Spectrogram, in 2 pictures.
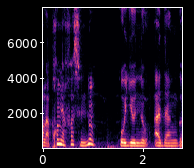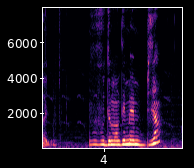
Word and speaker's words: Oyono Ada Ngone: l'histoire aujourd'hui ce créneau oyono à dongo et oui faites attention à la prononciation parce que le nom ne se prononce pas de la même manière qu'il s'écrit et oui et oui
